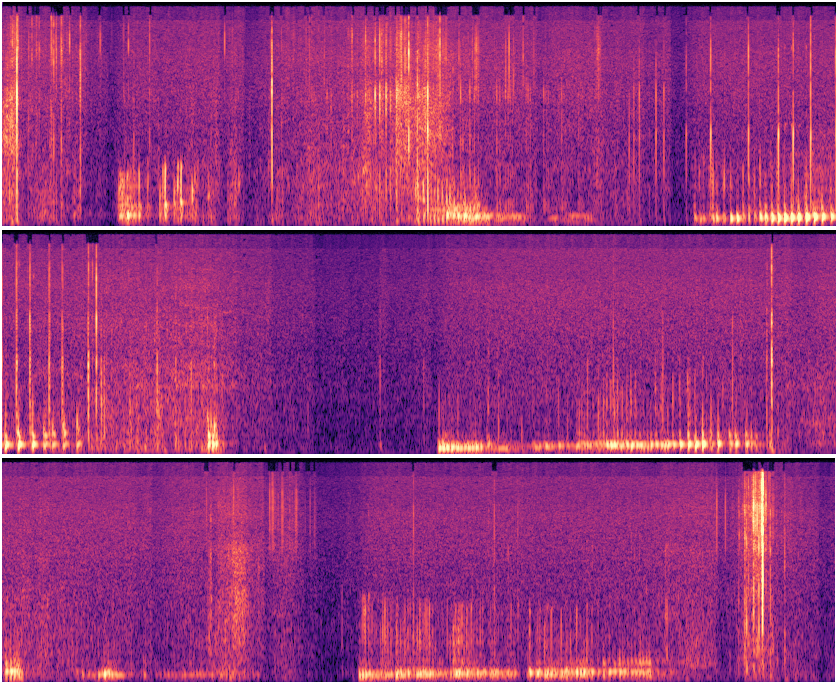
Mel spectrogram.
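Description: Long gurgling, growling rumbles from the belly in several bursts, typical of hunger-related stomach rumbling.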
